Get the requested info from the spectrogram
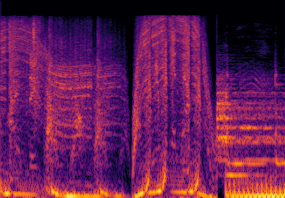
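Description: Music with two loud record-scratch sweeps, then a song with a heavy bass line comes in about one and a half seconds in.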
